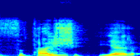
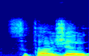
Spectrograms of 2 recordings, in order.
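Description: First: There is a y sound after the j. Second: There is no y sound after the j. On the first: The speaker calls it right. "Arada y sesinin olduğunu aklımızda tutalım" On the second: The speaker calls it wrong. "değil"

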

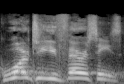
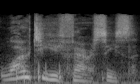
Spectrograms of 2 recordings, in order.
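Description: First: It is said in a harsh, condemning tone. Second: It is said in a pleading, gentle tone.

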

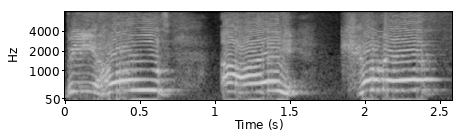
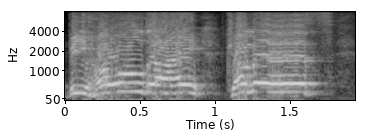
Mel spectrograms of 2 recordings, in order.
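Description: First: It is said loudly with great force. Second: It is said in a calm, plain way.

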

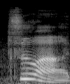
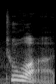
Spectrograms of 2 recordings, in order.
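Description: First: The word begins with a 'ts' sound. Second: The word begins with a plain 't' sound. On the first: The speaker calls it wrong. "ツアーじゃなくて" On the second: The speaker calls it right. "ツアーですね"

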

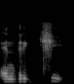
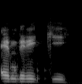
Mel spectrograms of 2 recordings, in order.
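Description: First: The name ends with a 'chi' sound. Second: The name ends with a plain 'ki' sound. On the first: The speaker calls it right. "Pero ellos dicen como un Endrikchi" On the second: The speaker calls it wrong. "No es que sea Endriki, tal como cual"

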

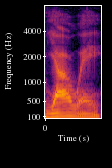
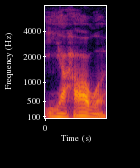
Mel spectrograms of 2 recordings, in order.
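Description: First: The name is said with two syllables. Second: The name is said with three syllables. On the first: "they will pronounce it with two syllables like in Yahweh" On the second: "or three syllables like in Yahweh"

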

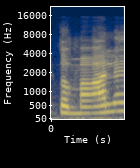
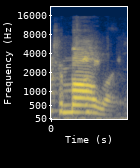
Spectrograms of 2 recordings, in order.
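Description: First: The word has a Spanish-style pronunciation. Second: The word has an American English pronunciation.

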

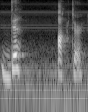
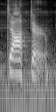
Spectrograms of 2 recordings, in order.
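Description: First: The first sound is separated from the rest. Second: The first sound is joined to the rest. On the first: "The sounds again" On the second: "Put it together, what do you get?"

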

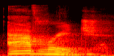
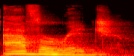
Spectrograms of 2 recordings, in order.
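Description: First: The word is said with two syllables. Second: The word is said with three syllables.

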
